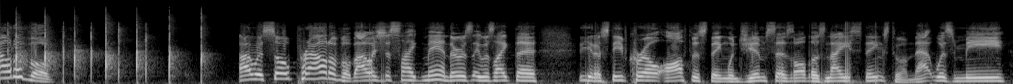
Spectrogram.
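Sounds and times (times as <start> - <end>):
hand claps: 0.0 - 2.2
speech: 0.1 - 0.6, 2.4 - 10.1.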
